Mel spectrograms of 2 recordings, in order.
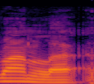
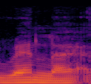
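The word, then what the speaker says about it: Ranelagh: No, it's called Ranala, and then sometimes people say Renla, and then they think it's posh to say Ranala, which is chilly because that's actually just the correct pronunciation.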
